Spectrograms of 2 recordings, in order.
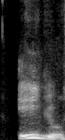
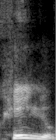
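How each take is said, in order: First: "ello" as "illo", without the H; non-Chanca pronunciation. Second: "ello" as "hillu", opening on H; Chanca pronunciation. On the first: Teacher warning what not to say in Chanca, no H. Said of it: "No vas a decir ello". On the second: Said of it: "sino ello vas a decir". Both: Shown as a demonstration.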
